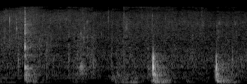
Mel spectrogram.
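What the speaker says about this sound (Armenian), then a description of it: "Թողնենք սոխը մի քիչ տապակվի" Chopped onion fries in a pan with a soft, quiet sizzle, broken by three sharp clinks of a utensil stirring against the pan.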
